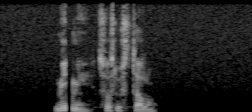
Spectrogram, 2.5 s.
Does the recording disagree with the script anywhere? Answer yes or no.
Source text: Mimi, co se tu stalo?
yes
